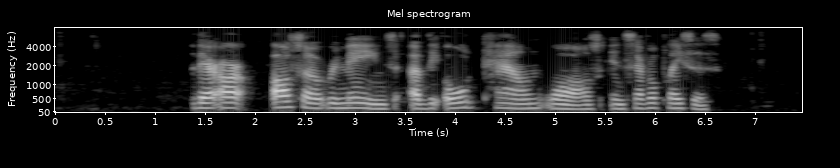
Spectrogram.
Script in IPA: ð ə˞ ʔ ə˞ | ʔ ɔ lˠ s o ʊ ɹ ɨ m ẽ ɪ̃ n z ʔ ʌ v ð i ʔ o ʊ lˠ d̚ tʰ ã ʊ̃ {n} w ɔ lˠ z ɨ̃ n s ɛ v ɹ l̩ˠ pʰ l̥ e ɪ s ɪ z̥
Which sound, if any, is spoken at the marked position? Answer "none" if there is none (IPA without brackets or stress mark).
n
